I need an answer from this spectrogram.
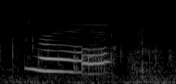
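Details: Chako, a stray cat living in a car park, meows at a person on first meeting before being given a treat; one drawn-out tonal meow, starting higher then sliding lower and rising again at the end, with soft speech nearby.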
